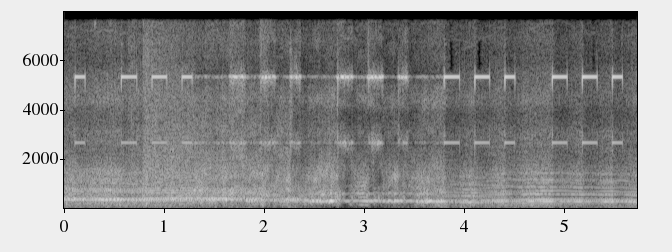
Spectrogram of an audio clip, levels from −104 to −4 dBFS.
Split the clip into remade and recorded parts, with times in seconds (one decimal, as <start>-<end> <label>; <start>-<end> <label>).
0.0-1.3 recorded; 1.3-3.8 remade; 3.8-5.7 recorded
